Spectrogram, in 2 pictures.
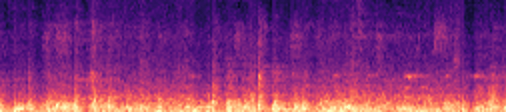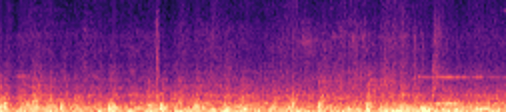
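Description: Patalkot Express passenger train running at speed, heard from the open doorway of a moving coach: steady rolling noise with the steel wheels clattering over rail joints in a quick run of clicks.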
